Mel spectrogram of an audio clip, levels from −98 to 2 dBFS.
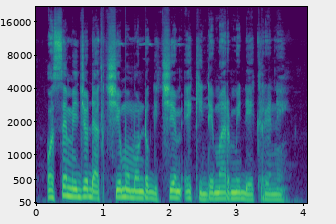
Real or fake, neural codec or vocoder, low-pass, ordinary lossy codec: real; none; none; none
